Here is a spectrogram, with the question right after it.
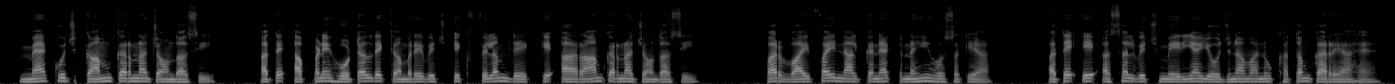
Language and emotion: Punjabi, sad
